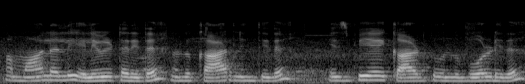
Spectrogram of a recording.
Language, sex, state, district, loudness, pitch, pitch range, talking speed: Kannada, female, Karnataka, Mysore, -24 LUFS, 175 Hz, 165-195 Hz, 150 wpm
